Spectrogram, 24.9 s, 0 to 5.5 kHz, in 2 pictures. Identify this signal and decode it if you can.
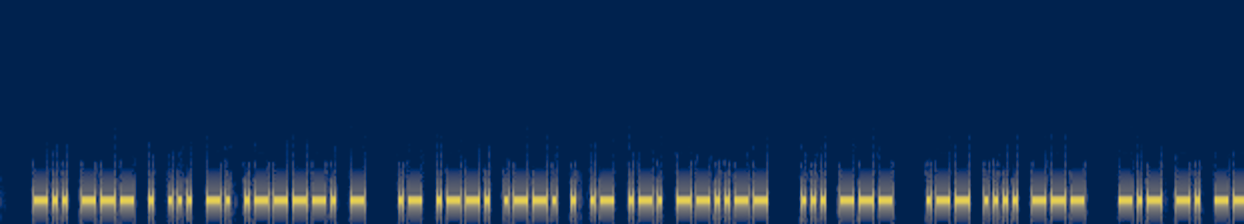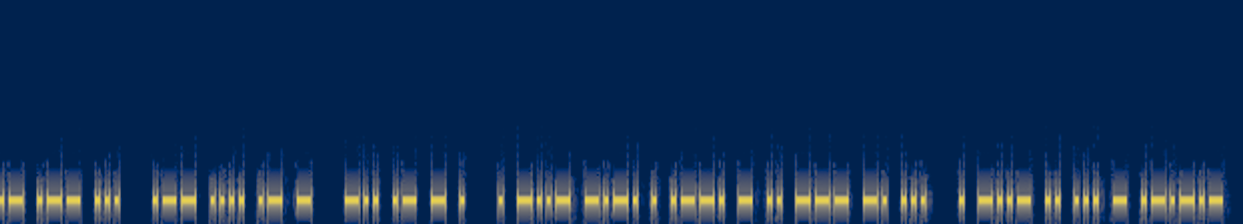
Morse code, heard as a keyed tone, about 25 wpm, 600 Hz. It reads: DOESN'T APPEAR, SO WHO KNOWS WHAT DATE EXCEPTIONS EXIST.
